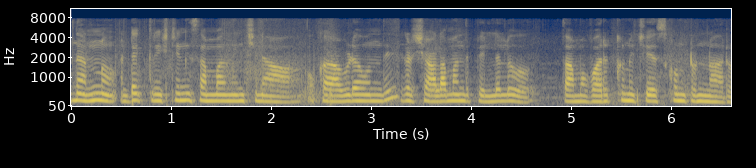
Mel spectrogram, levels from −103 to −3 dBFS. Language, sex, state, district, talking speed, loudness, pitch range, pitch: Telugu, female, Andhra Pradesh, Guntur, 120 wpm, -20 LUFS, 195-215 Hz, 205 Hz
